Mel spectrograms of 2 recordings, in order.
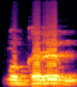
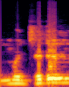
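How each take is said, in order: First: The middle consonant is a hard g sound. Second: The middle consonant is a j sound.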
